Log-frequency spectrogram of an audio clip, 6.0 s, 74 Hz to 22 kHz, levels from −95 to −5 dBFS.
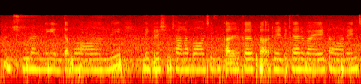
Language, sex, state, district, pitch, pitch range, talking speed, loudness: Telugu, female, Andhra Pradesh, Guntur, 205 Hz, 200-210 Hz, 120 wpm, -31 LUFS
